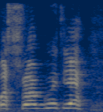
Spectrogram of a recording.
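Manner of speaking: put-on very high-pitched Liverpool Scouse accent. Retelling what she called from the house, in a Scouse accent. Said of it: "in the Scouse".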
